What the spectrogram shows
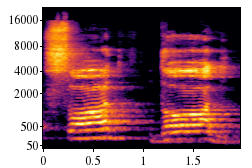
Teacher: তো দুই দাঁতের এই কিনারা বা মাড়ির সাইড, মাড়ির সাইডের সঙ্গে লাগিয়ে জিভের কিনারাটা লাগিয়ে উচ্চারণ হবে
